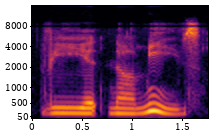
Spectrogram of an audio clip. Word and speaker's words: Vietnamese: rhetorical question and Vietnamese Vietnamese you you won't hear the T Viet nah so the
